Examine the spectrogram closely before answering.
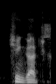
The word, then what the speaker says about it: Chingachgook: Chingachgook, Changu.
